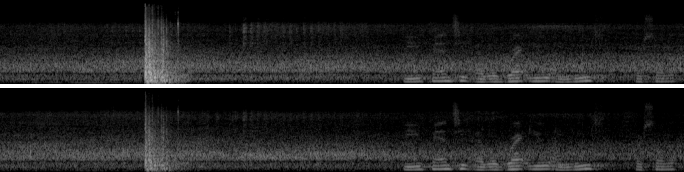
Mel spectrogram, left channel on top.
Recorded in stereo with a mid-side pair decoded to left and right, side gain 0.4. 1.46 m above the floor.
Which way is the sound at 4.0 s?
Straight ahead.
